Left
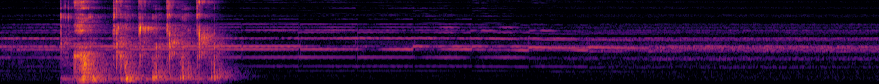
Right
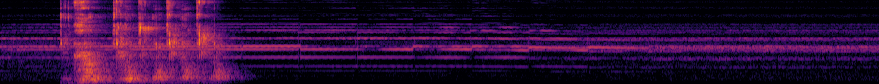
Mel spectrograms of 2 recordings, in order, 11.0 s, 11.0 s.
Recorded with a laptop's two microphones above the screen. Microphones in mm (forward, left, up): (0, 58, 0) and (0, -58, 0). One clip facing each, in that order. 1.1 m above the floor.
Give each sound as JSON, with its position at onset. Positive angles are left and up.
{"t": 0.8, "sound": "chewing", "side_deg": 50, "distance_m": 1.7}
